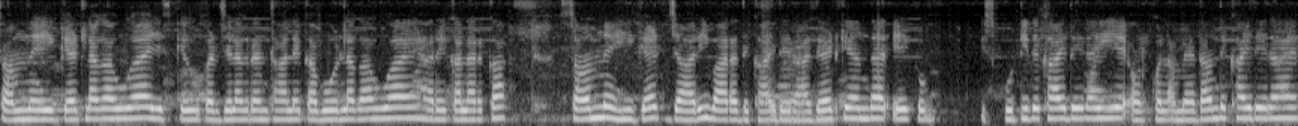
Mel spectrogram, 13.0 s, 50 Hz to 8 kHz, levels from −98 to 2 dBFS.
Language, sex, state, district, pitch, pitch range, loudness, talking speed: Hindi, female, Chhattisgarh, Sarguja, 225 Hz, 215-240 Hz, -22 LUFS, 205 wpm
